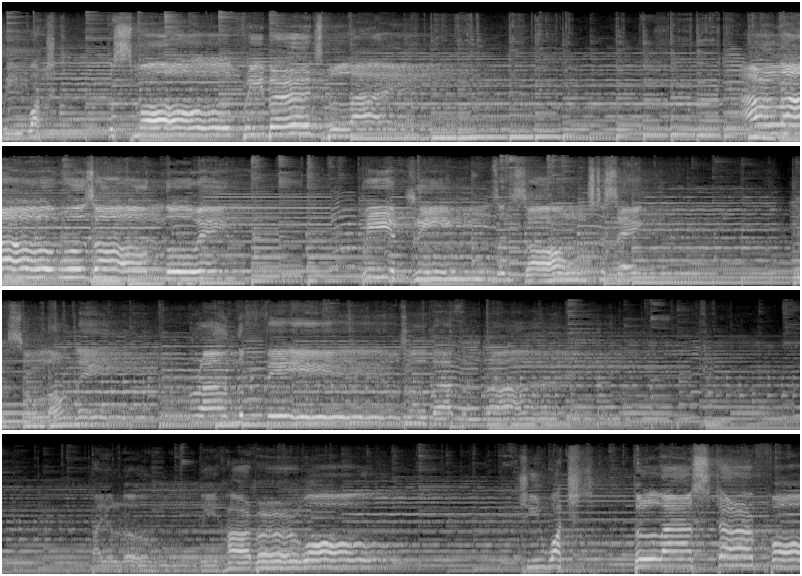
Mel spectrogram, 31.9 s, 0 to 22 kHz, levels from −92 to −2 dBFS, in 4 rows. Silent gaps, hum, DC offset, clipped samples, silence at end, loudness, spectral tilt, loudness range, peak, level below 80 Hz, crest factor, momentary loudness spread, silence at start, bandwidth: none; none; under 0.1%; under 0.1%; 0 s; -22 LUFS; -4 dB/octave; 12 LU; -4 dBFS; -48 dBFS; 20 dB; 17 LU; 0 s; 17 kHz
